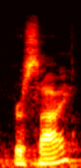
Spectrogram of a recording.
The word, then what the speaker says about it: Versailles: Versailles. Yes, that's how 99% of the world pronounces it. How do we pronounce it in Pittsburgh? Versailles. It's just one of those things.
